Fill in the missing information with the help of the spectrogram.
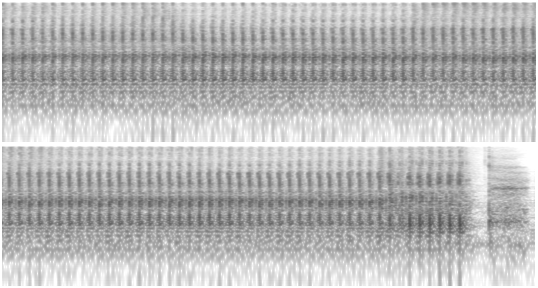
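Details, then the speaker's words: Compressed-air radial shockwave therapy device treating the quadriceps, a broad area, for tender spots: loud, rapid, very regular clattering bursts as compressed air drives the projectile. "you can hear how loud that is that's the air we that's the uh compressed air sending that projectile in and creating that Force there"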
